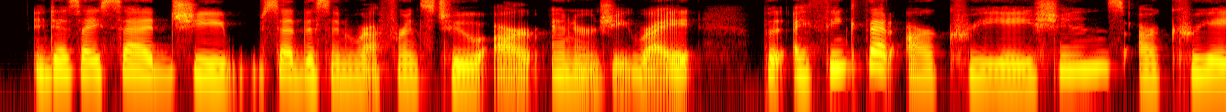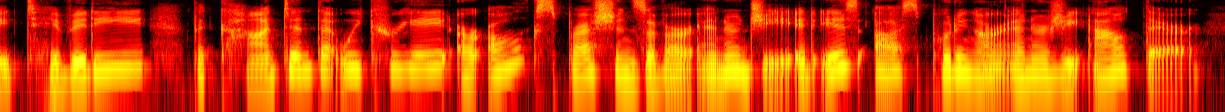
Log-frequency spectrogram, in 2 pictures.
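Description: With lively intonation and a medium pitch, a woman is heard in a very clean recording with a silent background and a dry, close sound with no echo. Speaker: podcast host and content creator. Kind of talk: solo podcast monologue, reflective and conversational. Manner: fast talker at times.

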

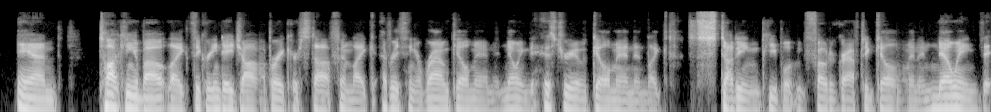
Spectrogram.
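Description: A man with an American accent and an ordinary speaking voice, fairly low and fairly quick, over a quiet background. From US Midwest, Detroit suburbs. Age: 40s. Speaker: photographer. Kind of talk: casual chat.

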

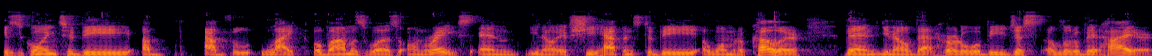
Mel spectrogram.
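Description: The pace is moderate, and it is a normal speaking voice. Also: man. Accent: American. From North Carolina. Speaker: political writer. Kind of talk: casual chat.

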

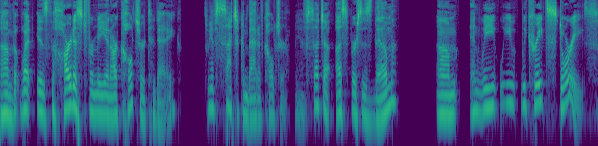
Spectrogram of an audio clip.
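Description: In a Southern US accent, a man speaks at a fairly slow pace and medium pitch with a dark, mellow, somewhat breathy tone and lively intonation, in a dry, close, very clean recording with no echo and a silent background. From US South (Huntsville, Alabama). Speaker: film executive. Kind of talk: casual interview.

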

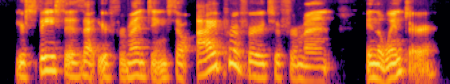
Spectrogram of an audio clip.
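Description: A woman's voice in an Upper Midwest accent, with vocal fry, very wide pitch swings and a moderate pace. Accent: Upper Midwest (Minnesota). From Minnesota. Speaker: homesteading author. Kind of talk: casual interview.

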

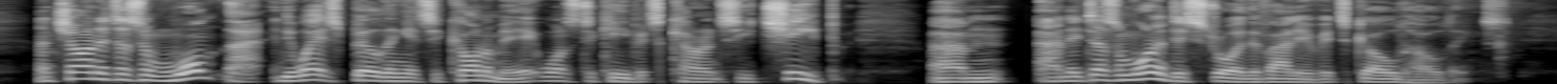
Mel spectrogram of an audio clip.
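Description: A man's fairly high voice at a very fast pace, with very wide pitch swings, dry and close with no echo, on a very clean recording with a silent background. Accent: British. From Britain. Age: 50s. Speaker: financial writer and comedian. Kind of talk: casual interview chat.

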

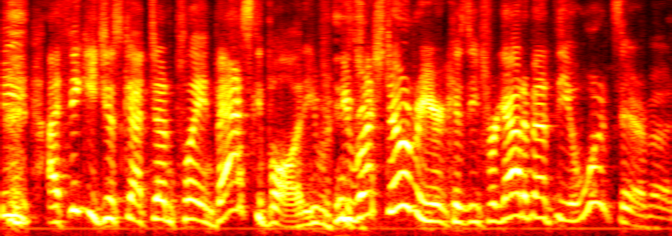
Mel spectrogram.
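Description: Over noticeable background noise, a man with an extremely high pitch uses a raised, projected voice at a very fast pace, with hardly any pauses and very wide pitch swings. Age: 40s. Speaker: podcast host. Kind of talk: casual chat. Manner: animated.

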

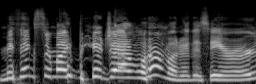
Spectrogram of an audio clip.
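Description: Putting on a character voice, a woman speaks high in pitch at a moderate pace, her pitch swinging very widely. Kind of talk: archaic, stagey.

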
